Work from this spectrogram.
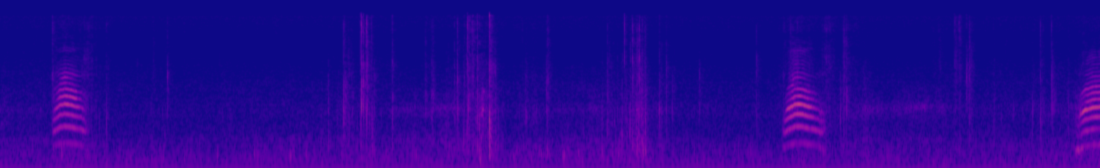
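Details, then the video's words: Tokie, a British Shorthair pet cat, meows indoors: three clear, rising-falling meows with rich harmonics, near the start, around eight seconds and at the very end, amid small room rustles and crinkling between them. "My Cute British Shorthair, Her Meow is Adorable"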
